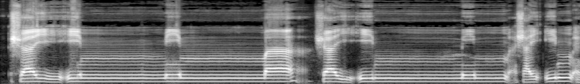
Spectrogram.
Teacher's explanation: kita temui mim bertasydid maka karena dia gunah maka kita gunahkan kita dengungkan jadi suaranya itu kita tahan kita panjangkan sejenak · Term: gunah musyaddadah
